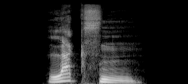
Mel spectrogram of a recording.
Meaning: inflection of lax: 1. strong genitive masculine/neuter singular 2. weak/mixed genitive/dative all-gender singular 3. strong/weak/mixed accusative masculine singular 4. strong dative plural
- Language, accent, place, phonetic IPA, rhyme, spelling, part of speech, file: German, Germany, Berlin, [ˈlaksn̩], -aksn̩, laxen, adjective, De-laxen.ogg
